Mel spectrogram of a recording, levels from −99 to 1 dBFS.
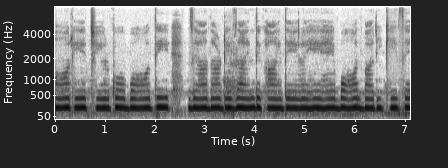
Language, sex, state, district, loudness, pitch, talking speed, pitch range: Hindi, female, Maharashtra, Washim, -11 LUFS, 205 Hz, 125 wpm, 205-210 Hz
